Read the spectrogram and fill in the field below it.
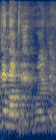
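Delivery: high, loud happy recognition; proud excitement. Retold or imitated. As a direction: crow it with pride, laughing. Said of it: "I said".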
